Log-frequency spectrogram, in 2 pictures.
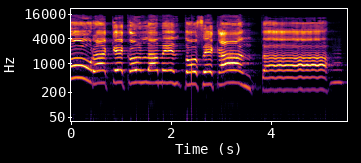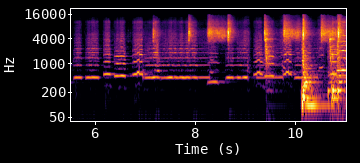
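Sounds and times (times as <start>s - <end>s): cane flute melody: 5.2s - 11.0s
maraca shaking: 7.2s - 11.0s.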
